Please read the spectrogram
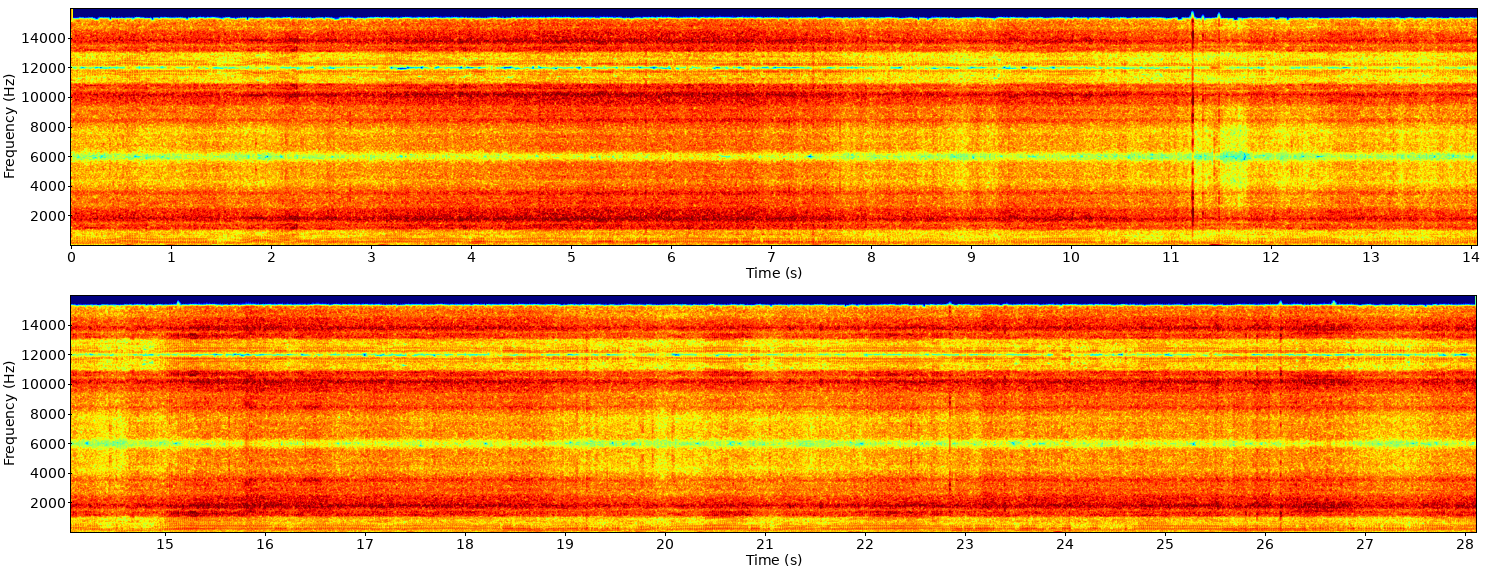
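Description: Dirt bike engine running under way at race pace, its revs rising and falling with the throttle, under a steady rush of wind on the helmet camera's microphone. A couple of brief knocks stand out about a third and again about five-sixths of the way through.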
